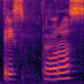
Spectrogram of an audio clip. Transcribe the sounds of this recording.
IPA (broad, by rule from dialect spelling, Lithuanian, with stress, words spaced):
ˈtʲrʲiːs ˈpoːroːs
